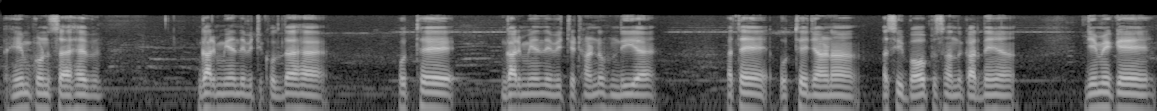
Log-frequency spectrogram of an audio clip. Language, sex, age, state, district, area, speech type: Punjabi, male, 45-60, Punjab, Fatehgarh Sahib, rural, spontaneous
